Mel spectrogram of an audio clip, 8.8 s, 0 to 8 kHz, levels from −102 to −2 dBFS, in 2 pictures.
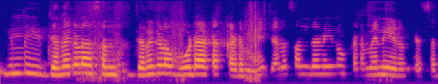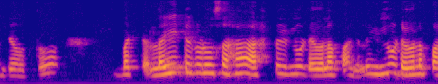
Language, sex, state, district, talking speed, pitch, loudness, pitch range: Kannada, female, Karnataka, Mysore, 155 wpm, 245 Hz, -32 LUFS, 220-260 Hz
